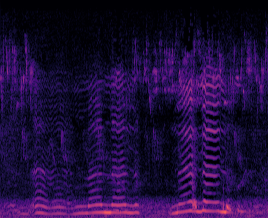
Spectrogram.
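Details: A family group of lar gibbons, monogamous forest-canopy dwellers, gives clear hooting calls that swoop up and down in pitch.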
